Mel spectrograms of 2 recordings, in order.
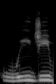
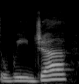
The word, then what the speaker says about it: Ouija: And I want to say real quick that here in America, we tend to say Ouija board when I know in other parts of the world it's Ouija. I think that's the actual correct pronunciation, but I'm stuck in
